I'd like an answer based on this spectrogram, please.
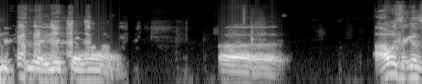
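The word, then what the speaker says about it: Kaôh Rōng: Co wrong. Like you're close. There's just like a G on it, like co wrong.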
